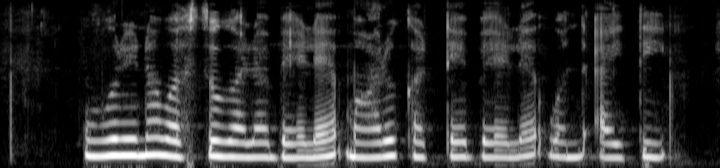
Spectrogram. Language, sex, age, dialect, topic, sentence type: Kannada, female, 18-24, Dharwad Kannada, agriculture, question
